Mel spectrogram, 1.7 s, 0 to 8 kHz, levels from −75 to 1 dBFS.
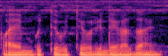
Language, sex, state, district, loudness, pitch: Chakma, male, Tripura, Dhalai, -19 LUFS, 95 Hz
